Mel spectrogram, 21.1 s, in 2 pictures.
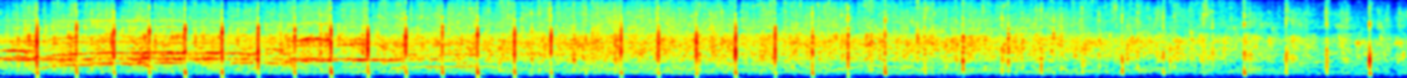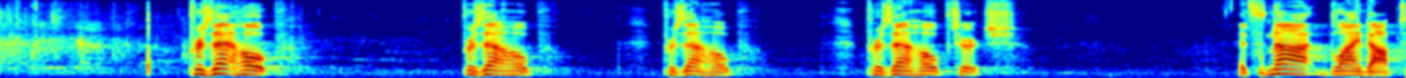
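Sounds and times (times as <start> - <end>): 
audience clapping: 0.0 - 12.2
speech: 12.0 - 12.8, 14.0 - 14.7, 15.5 - 16.2, 16.8 - 18.2, 19.8 - 21.0.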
